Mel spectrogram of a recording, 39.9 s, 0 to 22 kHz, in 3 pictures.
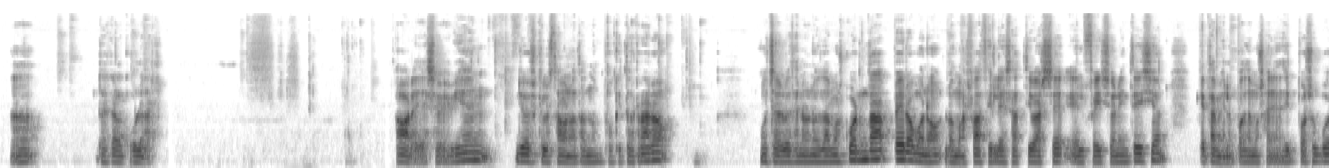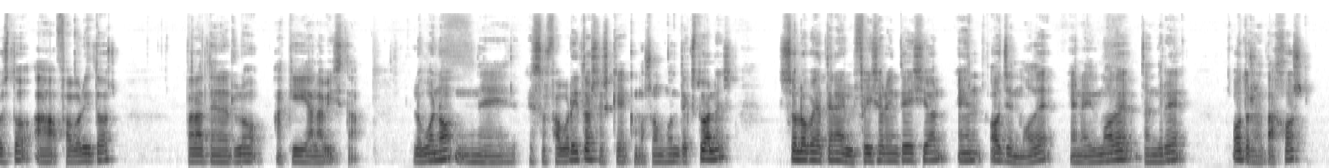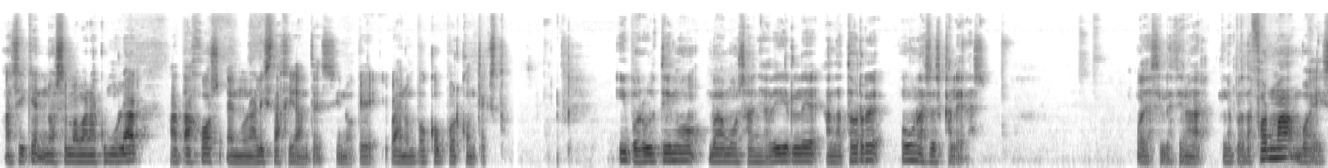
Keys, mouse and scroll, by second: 3.1 Tab, 3.4 alt+a, 3.6 middle click, 6.2 shift+middle click, 6.9 ctrl+middle click, 9.4 click, 15.1 q, 25.0 Tab, 25.5 q, 27.1 Tab, 31.7 ctrl+s, 32.0 middle click, 37.3 click, 39.6 KP_Divide.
